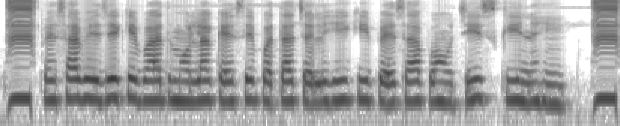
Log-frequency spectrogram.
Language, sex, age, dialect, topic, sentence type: Chhattisgarhi, female, 18-24, Eastern, banking, question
